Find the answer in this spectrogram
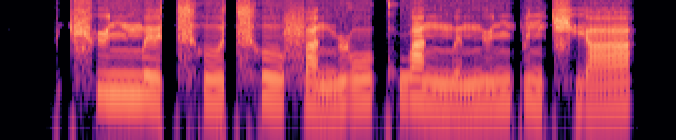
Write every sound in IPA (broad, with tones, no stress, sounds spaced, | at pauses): t͡ɕʰ y˥ n m e˥˩ ɪ̯ t͡sʰ ɹ̩˧˥ t͡sʰ ɹ̩˥˩ f a̰˨˩ n ɻ o˥ ʊ̯ kʰ w a˥˩ n m e˩ ɪ̯ n̪ y˧˥ n p i˧ n t͡ɕʰ j ä˧˥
